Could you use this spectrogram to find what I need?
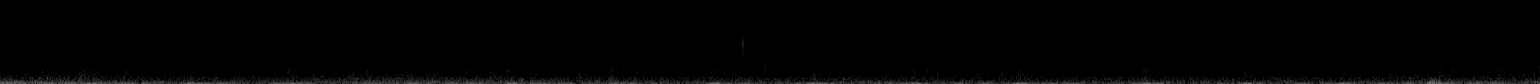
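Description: A large winged creature's wings beat steadily as it flies.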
